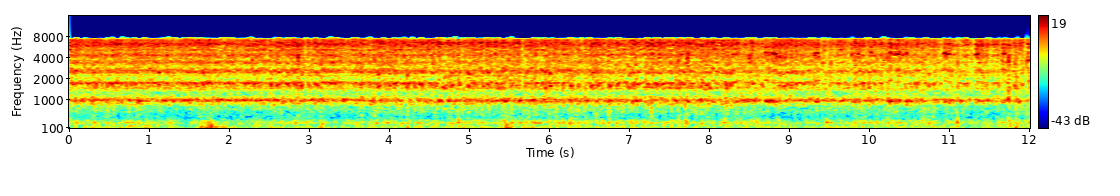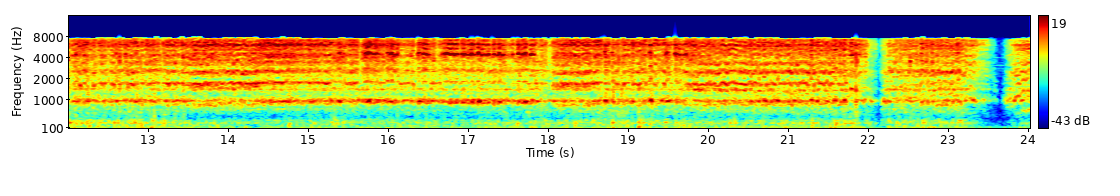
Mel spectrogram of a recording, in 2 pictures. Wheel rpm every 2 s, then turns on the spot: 230, 230, 230, 220, 220, 230, 230, 230, 230, 230, 190, 120.
none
